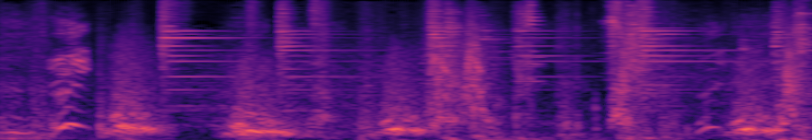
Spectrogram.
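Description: Swords clashing in a fight: several sharp metallic clangs, each left ringing.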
